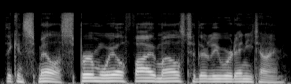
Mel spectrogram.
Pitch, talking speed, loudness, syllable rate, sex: 130 Hz, 265 wpm, -14 LUFS, 6.1 syllables/s, male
